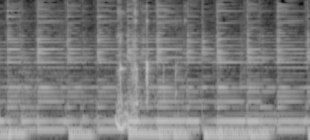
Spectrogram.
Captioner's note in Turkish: Kusacakmış gibi ses çıkarır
